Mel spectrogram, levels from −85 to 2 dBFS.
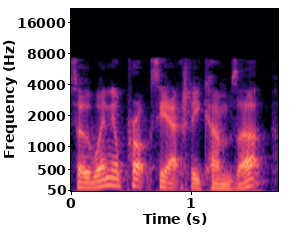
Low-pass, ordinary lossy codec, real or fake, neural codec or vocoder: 7.2 kHz; MP3, 48 kbps; real; none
